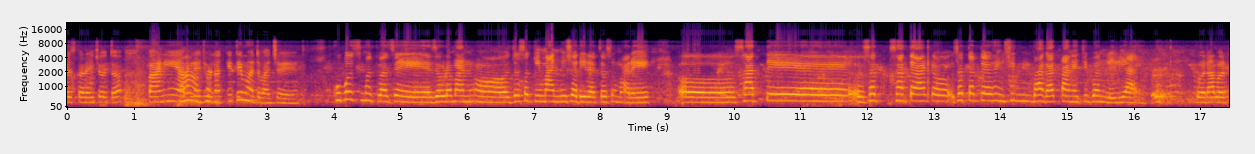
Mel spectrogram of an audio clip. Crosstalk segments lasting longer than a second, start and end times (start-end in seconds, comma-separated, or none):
none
